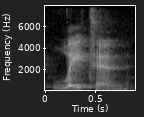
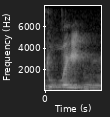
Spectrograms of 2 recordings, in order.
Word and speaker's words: Leighton: this name ever since I heard it, is Layton, and it's spelled Leighton. And the first thing I think of is Layton Meester.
